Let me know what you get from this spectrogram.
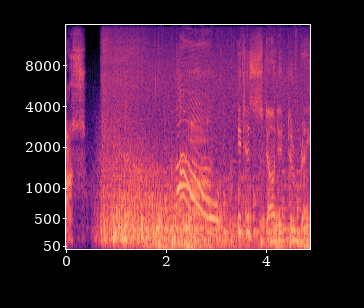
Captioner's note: thunder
